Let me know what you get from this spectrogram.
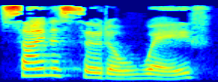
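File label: "sinusoidal wave", English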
